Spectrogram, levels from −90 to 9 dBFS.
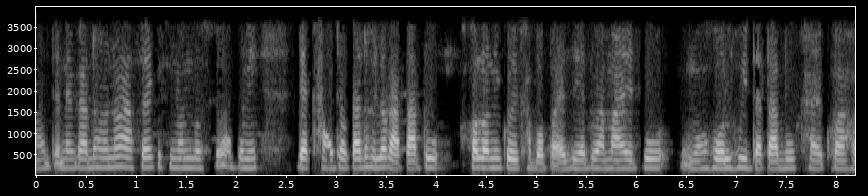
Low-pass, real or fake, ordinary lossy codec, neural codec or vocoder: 3.6 kHz; real; AAC, 24 kbps; none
